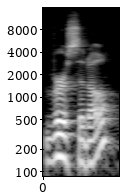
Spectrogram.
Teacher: it's stressed on the first syllable ver so ver is long and SLE are short with reduced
